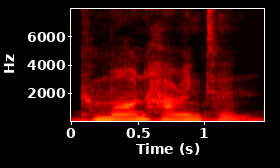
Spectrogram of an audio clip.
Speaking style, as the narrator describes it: Eddie murmurs

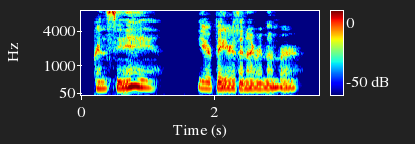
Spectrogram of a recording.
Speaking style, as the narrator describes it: murmured

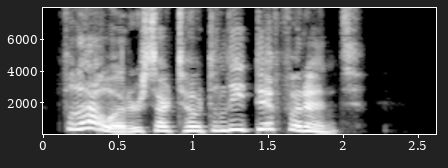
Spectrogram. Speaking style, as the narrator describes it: Nicky cried defensively

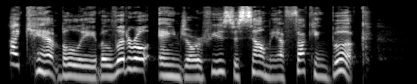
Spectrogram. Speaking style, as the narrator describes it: Hob grumbled

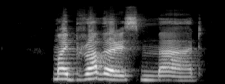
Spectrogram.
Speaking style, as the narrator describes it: Thor shouted

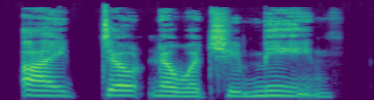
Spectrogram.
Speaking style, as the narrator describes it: he said stiffly

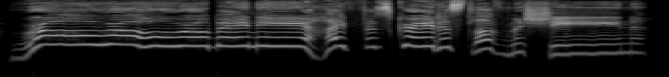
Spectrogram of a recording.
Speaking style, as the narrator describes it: an explosion of cheers and shouts of

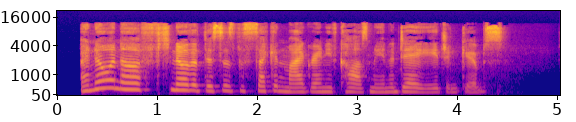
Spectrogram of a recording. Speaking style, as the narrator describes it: Shepard sighed

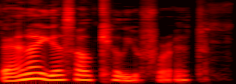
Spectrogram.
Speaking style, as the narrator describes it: he said

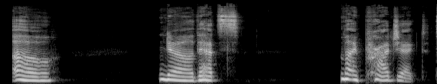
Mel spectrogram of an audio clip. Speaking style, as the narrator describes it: Tony gasped out

